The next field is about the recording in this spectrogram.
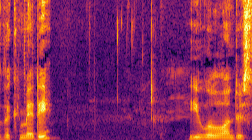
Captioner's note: speaking French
